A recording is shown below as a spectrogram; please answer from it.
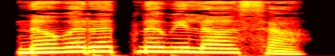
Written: ನವರತ್ನವಿಲಾಸ

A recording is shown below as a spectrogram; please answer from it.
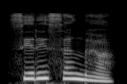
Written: ಸಿರಿಸಂಘ

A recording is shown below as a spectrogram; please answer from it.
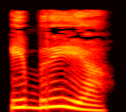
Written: ಇಬ್ರೀಯ

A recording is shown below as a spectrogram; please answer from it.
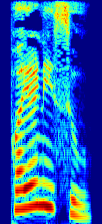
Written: ಪಯಣಿಸು

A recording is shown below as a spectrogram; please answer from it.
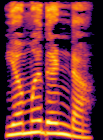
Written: ಯಮದಂಡ

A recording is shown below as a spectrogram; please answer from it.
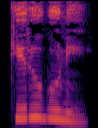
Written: ಕರಗಾಣ

